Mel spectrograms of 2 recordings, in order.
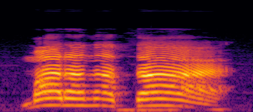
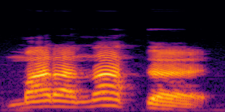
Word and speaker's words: Maranata: de Jesus, eu clamo, Maranatá ou Maranata, as duas pronúncias são válidas. Maranatá, dita pelos católicos, e Maranata, pronúncia com a tônica na penúltima sílaba, é dita pelos evangélicos ou protestantes.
